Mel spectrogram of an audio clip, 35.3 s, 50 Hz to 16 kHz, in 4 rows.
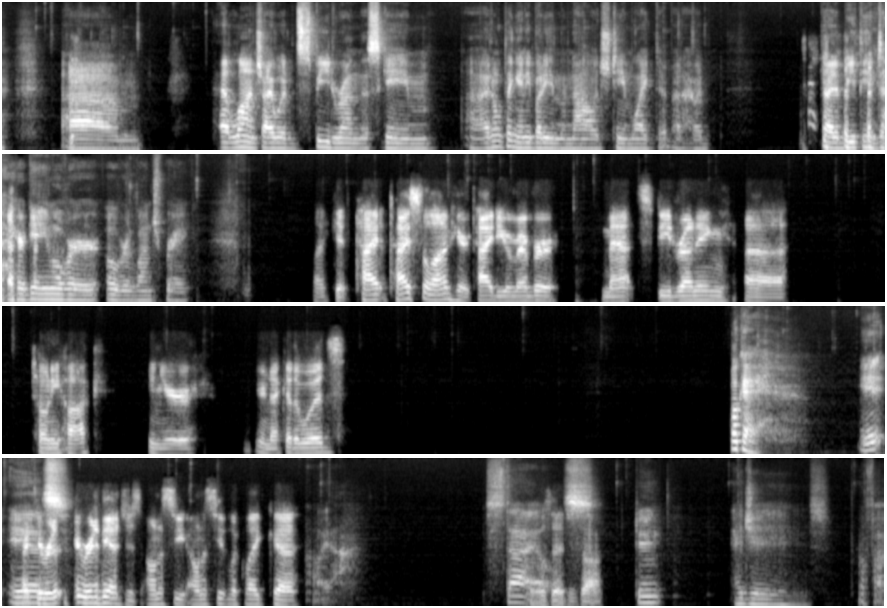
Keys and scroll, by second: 0.4 Up, 0.5 space, 13.3 space, 14.5 b, 17.8 space, 18.0 o, 23.2 super+7, 26.6 super+Tab.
